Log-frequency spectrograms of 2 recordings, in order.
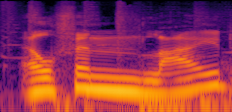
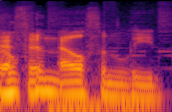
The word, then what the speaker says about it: Elfen Lied: have seen this, but Elfen Lied, or Elfin Lead. Elfen Yeah. Lied. Yeah, I never pronounced that correctly on the first try.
